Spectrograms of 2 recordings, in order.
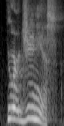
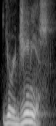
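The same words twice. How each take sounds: First: "are" said higher and longer than the rest; stress on ARE. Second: Said in the usual way. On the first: Retold or imitated. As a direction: hit "are" as if insisting. Woman repeats praise, stressing are.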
